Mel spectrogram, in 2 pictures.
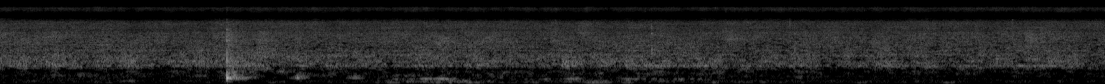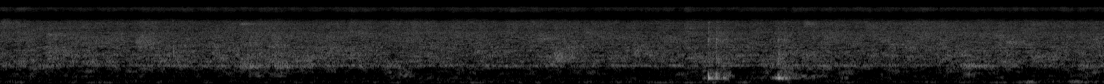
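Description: Quiet chewing of grilled chicken satay over a steady hiss, with a few sharp clicks about two seconds in and twice near the end.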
